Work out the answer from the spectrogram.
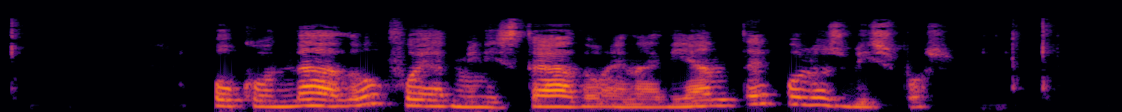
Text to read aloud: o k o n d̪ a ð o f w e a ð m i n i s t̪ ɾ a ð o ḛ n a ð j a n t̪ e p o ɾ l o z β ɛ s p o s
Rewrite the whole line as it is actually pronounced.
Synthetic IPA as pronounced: o k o n d̪ a ð o f w e a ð m i n i s t̪ ɾ a ð o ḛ n a ð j a n t̪ e p o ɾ l o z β i s p o s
